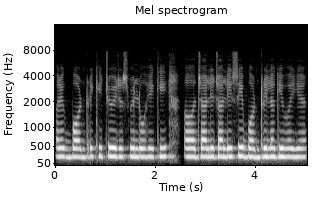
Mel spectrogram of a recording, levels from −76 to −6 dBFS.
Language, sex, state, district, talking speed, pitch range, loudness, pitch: Hindi, female, Bihar, Patna, 190 wpm, 220-225 Hz, -13 LUFS, 225 Hz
